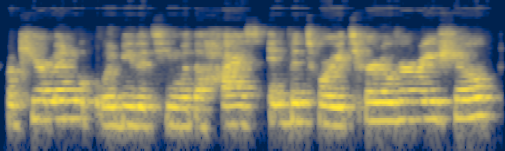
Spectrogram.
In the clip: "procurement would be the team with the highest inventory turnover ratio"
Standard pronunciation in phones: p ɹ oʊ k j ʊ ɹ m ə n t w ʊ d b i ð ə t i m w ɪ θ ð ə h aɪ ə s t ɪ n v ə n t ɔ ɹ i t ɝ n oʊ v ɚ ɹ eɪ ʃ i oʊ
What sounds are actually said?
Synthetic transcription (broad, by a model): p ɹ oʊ k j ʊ ɹ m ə n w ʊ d b i ð ə t i m w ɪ ð ə h aɪ ə s t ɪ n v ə n t ɔ ɹ i t ɝ n oʊ v ɚ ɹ eɪ ʃ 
